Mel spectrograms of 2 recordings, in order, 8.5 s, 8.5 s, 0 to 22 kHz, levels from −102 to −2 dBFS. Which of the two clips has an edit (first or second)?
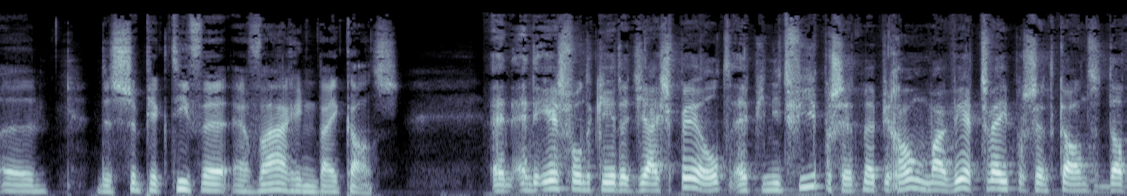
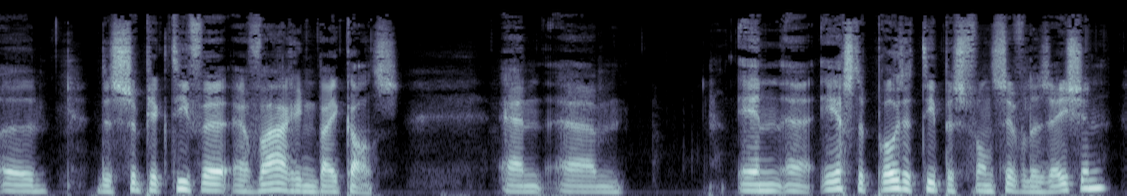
first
